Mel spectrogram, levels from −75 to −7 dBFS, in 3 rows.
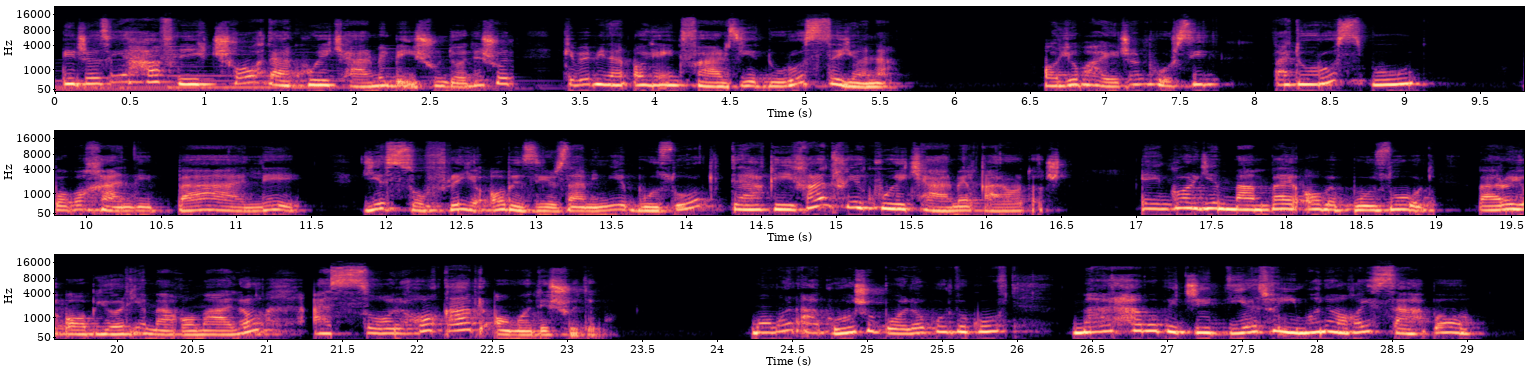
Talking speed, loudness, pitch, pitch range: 140 wpm, -17 LUFS, 190 Hz, 160-230 Hz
